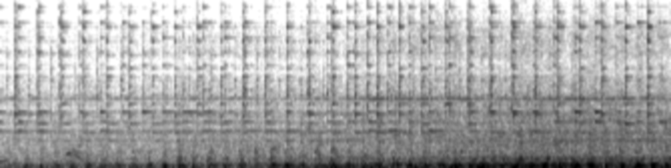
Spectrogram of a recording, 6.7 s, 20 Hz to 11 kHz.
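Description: Steam locomotive JB 1236 working its train away, with a low chuffing exhaust and running gear rumble that grow louder as it approaches.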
